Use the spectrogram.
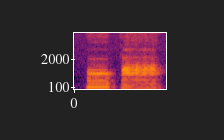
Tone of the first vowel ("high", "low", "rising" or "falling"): high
